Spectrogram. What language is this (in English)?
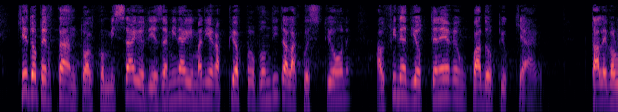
Italian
